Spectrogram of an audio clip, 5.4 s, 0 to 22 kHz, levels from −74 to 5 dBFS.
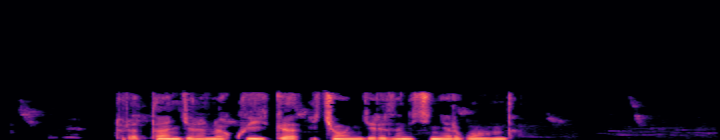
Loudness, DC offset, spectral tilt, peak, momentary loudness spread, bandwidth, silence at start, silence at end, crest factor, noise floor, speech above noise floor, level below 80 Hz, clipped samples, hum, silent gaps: -16 LUFS; under 0.1%; -4.5 dB/octave; 0 dBFS; 10 LU; 8 kHz; 0.85 s; 1.55 s; 18 dB; -59 dBFS; 43 dB; -64 dBFS; under 0.1%; none; none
